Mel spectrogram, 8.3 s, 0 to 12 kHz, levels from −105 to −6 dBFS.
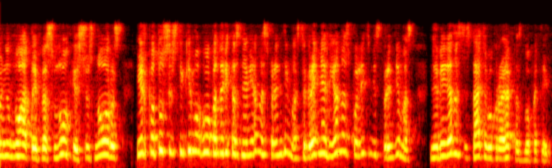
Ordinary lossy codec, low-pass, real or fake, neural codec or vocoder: Opus, 64 kbps; 7.2 kHz; fake; codec, 16 kHz, 4.8 kbps, FACodec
